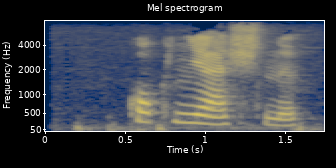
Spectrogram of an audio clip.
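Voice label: "кокниасьны", Komi, female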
